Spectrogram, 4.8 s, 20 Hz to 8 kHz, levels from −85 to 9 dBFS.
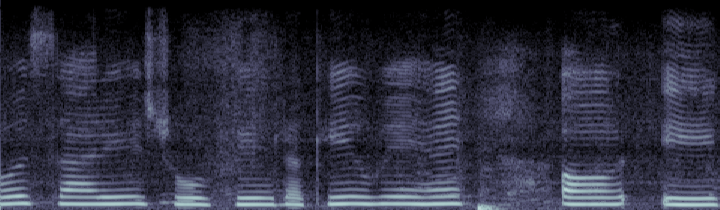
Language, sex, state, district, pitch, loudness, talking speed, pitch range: Hindi, female, Bihar, Kaimur, 260 Hz, -18 LUFS, 100 wpm, 245-265 Hz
